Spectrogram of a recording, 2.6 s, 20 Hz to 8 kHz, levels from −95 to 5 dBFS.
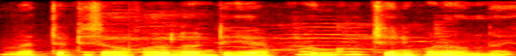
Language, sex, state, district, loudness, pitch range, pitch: Telugu, male, Andhra Pradesh, Guntur, -13 LUFS, 180-205 Hz, 180 Hz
